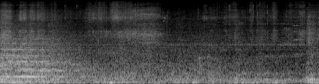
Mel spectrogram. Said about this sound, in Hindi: सो अभी हमारी ट्रेन बढ़ रही है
